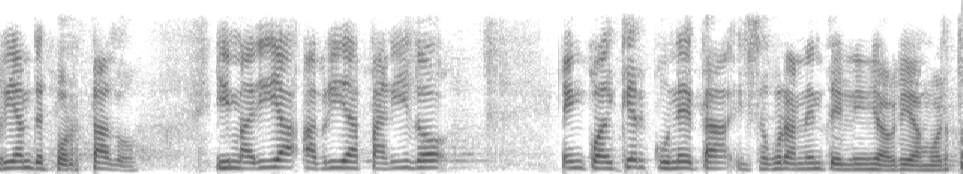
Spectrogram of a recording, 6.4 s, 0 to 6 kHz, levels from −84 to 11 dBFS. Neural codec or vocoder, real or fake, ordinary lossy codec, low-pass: codec, 44.1 kHz, 3.4 kbps, Pupu-Codec; fake; none; 5.4 kHz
